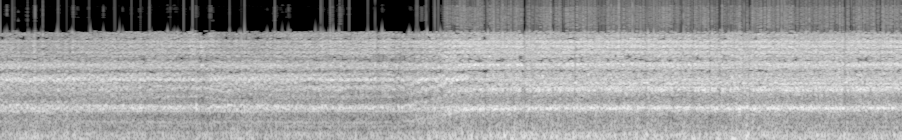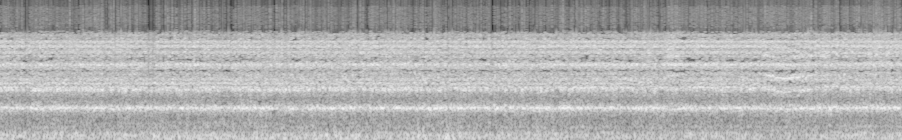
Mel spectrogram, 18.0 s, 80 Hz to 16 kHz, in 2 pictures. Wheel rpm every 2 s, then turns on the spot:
110, 110, 200, 230, 240, 230, 230, 230, 230.
none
